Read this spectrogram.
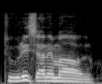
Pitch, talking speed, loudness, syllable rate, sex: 150 Hz, 175 wpm, -13 LUFS, 5.4 syllables/s, male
